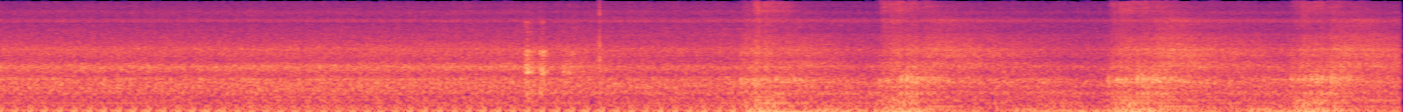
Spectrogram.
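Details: Motorcycle under warranty idling with a light, quick tec-tec tapping, then throttle blips; workshop chief says cam chain bearing, engine to be opened, unconfirmed.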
